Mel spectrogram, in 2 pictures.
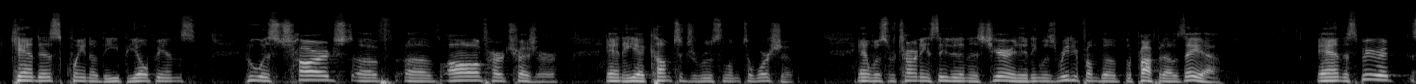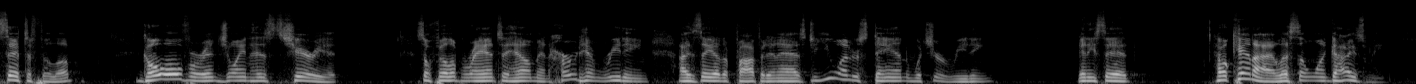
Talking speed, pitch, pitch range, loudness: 170 wpm, 155 Hz, 140-175 Hz, -28 LUFS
